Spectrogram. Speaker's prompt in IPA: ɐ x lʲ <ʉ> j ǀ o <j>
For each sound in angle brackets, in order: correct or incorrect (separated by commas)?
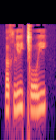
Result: correct, correct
